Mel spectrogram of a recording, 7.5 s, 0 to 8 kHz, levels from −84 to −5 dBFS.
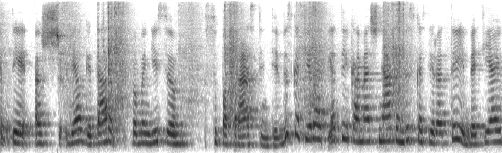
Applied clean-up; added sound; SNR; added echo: none; Tools; 15 dB; none.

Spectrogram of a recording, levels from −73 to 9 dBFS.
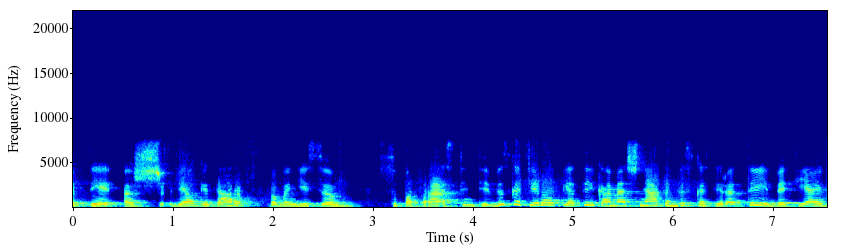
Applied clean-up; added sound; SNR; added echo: neural separator model SepFormer DNS4.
